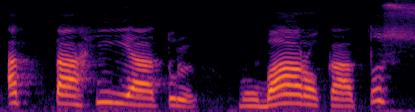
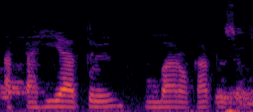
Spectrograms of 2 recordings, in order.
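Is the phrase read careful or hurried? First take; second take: careful; hurried. First: It is read slowly, each doubled consonant clear. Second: It is read quickly, running the sounds together. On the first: The speaker calls it right. "intonasinya jelas" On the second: The speaker calls it wrong. "jangan keburu-buru"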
